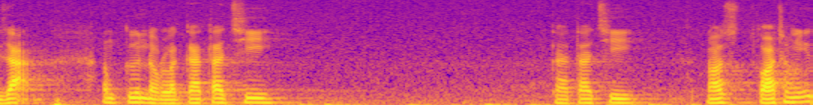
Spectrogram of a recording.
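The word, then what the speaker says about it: 形: Âm cương đọc là katachi.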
